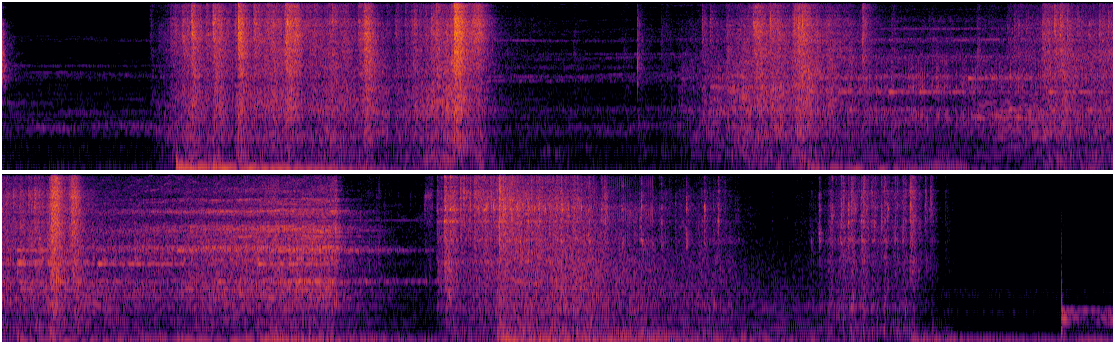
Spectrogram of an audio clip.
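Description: Background music over the rattle and rumble of a corrugated metal roller shutter door being operated with a hook pole, loudest in a burst about two seconds in and again near twenty seconds.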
